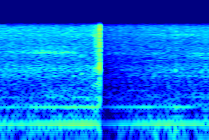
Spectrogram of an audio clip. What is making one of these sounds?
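A golf iron strikes a golf ball with a sharp click.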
